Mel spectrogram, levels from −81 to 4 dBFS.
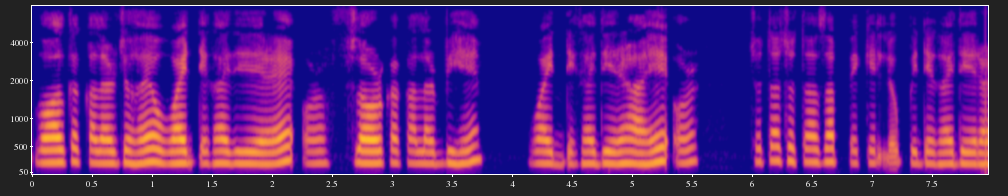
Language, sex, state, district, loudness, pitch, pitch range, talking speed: Hindi, female, Arunachal Pradesh, Longding, -18 LUFS, 210 Hz, 205-225 Hz, 235 wpm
